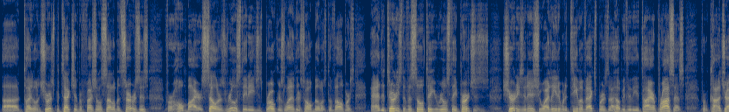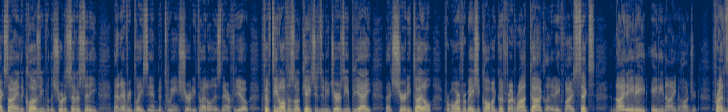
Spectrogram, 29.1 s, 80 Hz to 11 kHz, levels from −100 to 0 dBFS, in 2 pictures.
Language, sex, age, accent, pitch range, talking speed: English, male, 50-69, American, 155-220 Hz, 185 wpm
